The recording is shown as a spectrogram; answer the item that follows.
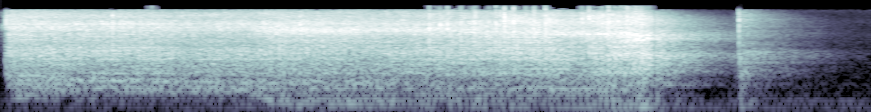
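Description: Air rushing out through the neck of an inflated latex balloon as it deflates, a loud steady buzzing hiss that starts abruptly and dies away after about three and a half seconds as the balloon empties.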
